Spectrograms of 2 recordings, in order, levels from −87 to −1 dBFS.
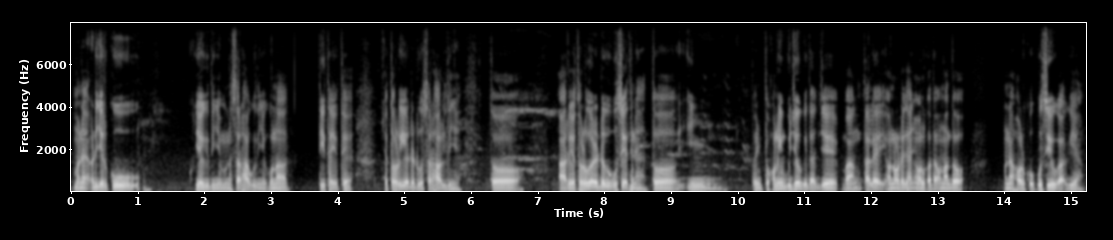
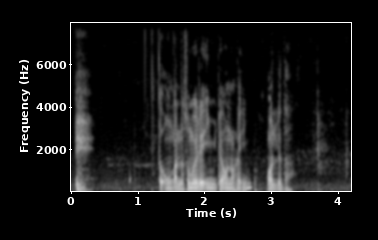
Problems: background conversations at intervals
